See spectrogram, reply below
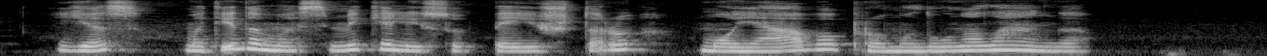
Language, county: Lithuanian, Kaunas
